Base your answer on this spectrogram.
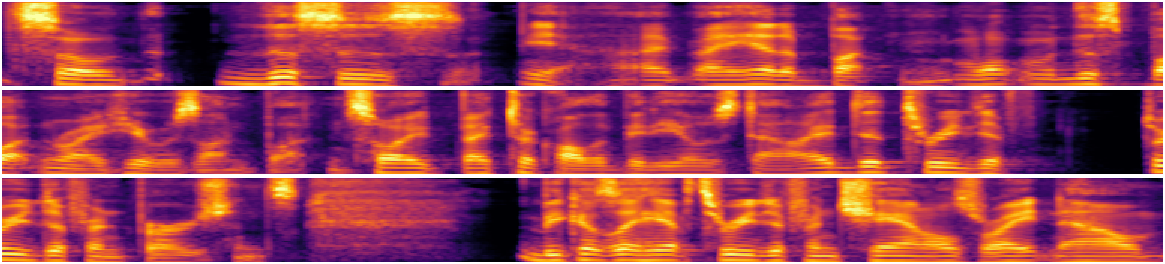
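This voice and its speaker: Medium in pitch, a man speaks at a moderate pace with fairly even intonation. The background stays quiet. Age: 60s. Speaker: amateur photography YouTuber. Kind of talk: casual vlog talk. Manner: halting, many fillers and repeats.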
